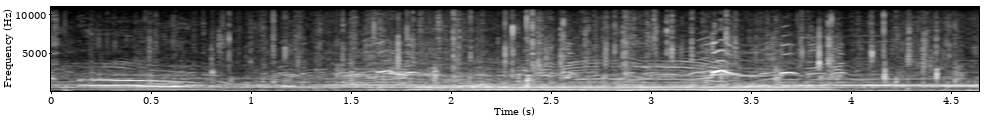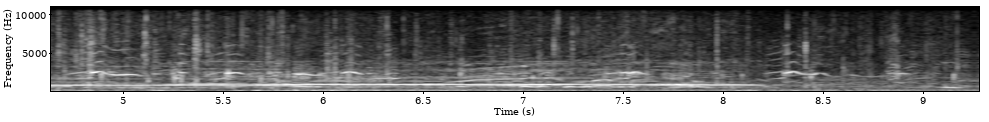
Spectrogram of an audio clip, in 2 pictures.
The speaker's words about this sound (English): A highlight of the day was when a flock of 20 endangered Nene geese flew over the assembled demonstrators.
